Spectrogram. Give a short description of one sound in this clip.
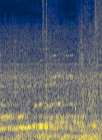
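A bowstring creaks.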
